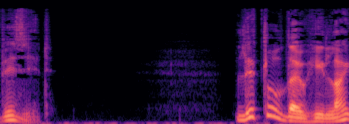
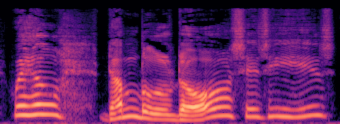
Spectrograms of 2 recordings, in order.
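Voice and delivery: high, fussy official voice; Fudge voice; 4 dB louder than usual. Acted. Fudge answering the Prime Minister in a high fussy voice. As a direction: play him as a flustered minister.

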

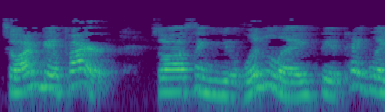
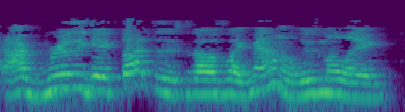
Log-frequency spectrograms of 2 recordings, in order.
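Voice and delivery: ordinary delivery

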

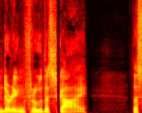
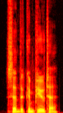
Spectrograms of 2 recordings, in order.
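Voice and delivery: plain reading voice

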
